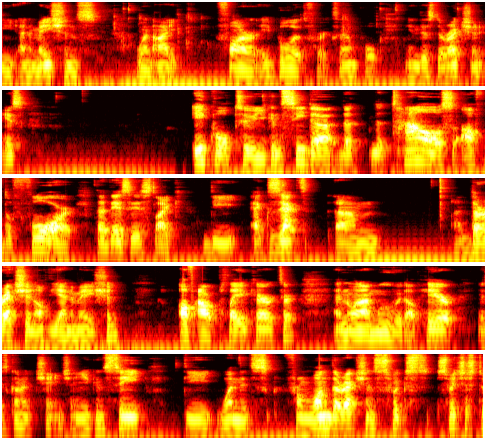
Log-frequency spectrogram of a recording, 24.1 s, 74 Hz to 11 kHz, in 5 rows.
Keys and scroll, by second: 1.2 Left, 3.5 Left.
